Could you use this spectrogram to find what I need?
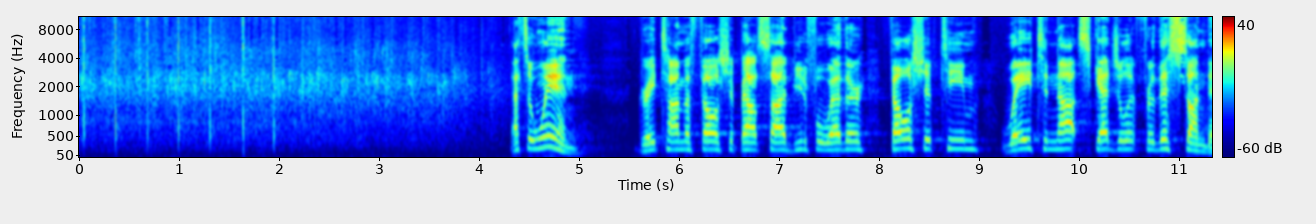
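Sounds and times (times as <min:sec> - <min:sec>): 
audience applauding: 0:00.0 - 0:04.3
speech: 0:04.3 - 0:11.3.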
